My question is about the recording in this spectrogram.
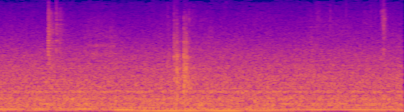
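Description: Electric room fan running steadily, with three faint clicks from small objects being handled.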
